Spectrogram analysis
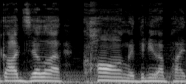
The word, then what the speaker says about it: Godzilla x Kong: I think it's actually pronounced Godzilla Kong, The New Empire. The X is silent, or at least that's what I read.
